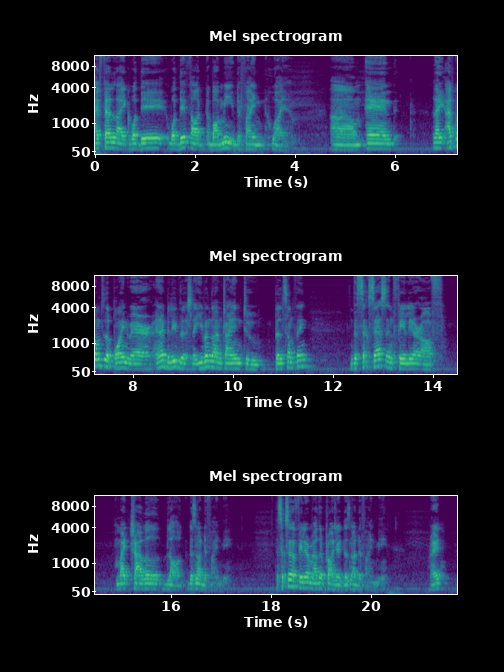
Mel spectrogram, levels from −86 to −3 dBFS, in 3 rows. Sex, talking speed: male, 165 wpm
